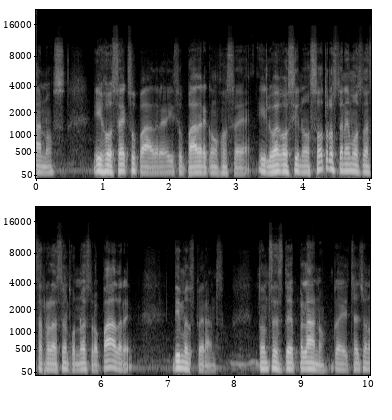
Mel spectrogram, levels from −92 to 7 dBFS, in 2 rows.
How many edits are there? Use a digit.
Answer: 3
